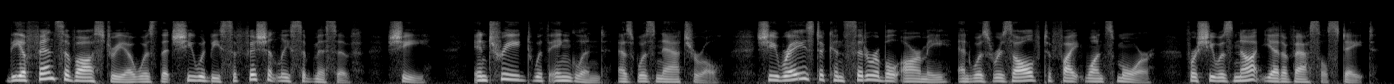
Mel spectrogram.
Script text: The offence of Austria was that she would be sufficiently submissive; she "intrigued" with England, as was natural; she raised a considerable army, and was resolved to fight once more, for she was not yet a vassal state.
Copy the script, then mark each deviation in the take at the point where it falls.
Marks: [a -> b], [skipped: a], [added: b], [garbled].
The offence of Austria was that she would be sufficiently submissive; she "intrigued" with England, as was natural; she raised a considerable army, and was resolved to fight once more, for she was not yet a vassal state.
